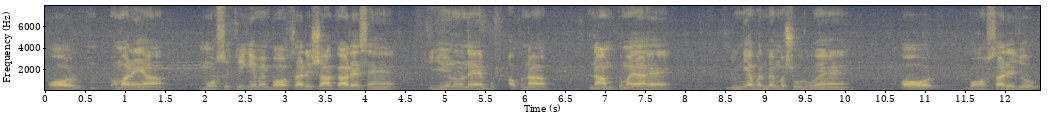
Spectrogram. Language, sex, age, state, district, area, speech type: Urdu, male, 45-60, Delhi, North East Delhi, urban, spontaneous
